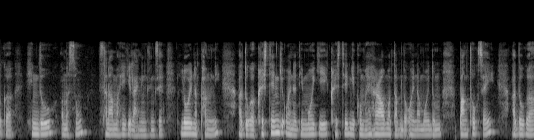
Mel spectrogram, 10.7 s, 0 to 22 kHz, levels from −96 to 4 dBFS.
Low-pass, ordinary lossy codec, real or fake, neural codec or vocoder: 7.2 kHz; none; real; none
